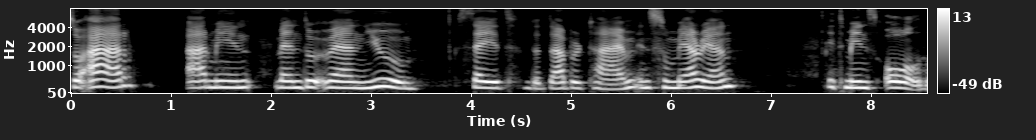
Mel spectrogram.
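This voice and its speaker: On a very clean recording with a silent background, a woman with a Hungarian accent speaks very slowly at a fairly high pitch, with fairly even intonation and long, frequent pauses. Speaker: YouTuber. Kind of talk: casual talk to camera. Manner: halting.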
